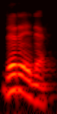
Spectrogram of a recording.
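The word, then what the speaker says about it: de Ridder: from the Netherlands rir the Ridder that's how you say his name in Dutch R the Ridder is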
